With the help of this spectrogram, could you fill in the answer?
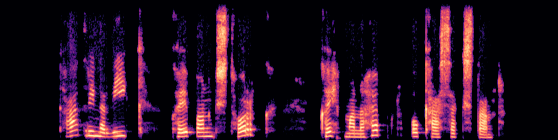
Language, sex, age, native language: Icelandic, female, 30-39, Icelandic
